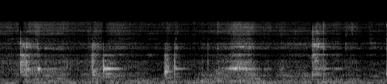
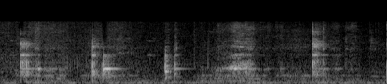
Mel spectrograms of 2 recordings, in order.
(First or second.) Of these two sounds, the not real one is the first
